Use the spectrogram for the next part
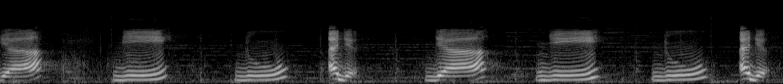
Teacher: huruf Jim ini keluarnya dari tengah-tengah lidah dan bagian dari langit-langit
